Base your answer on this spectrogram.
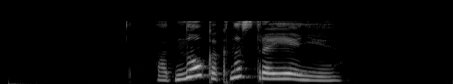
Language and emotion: Russian, positive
